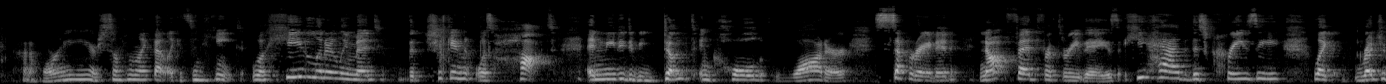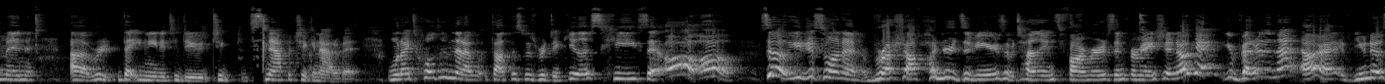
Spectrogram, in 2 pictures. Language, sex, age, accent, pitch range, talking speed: English, female, 20-39, American, 210-295 Hz, 195 wpm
